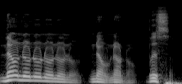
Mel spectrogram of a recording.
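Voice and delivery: ordinary delivery

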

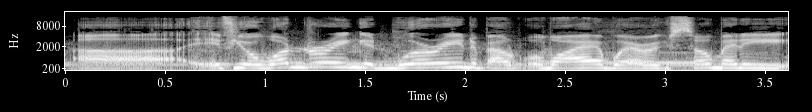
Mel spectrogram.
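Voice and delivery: high, sing-out crone sales pitch; theatrical bakery commercial, stretched high greetings; improvised ad read. Acted. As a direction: hawk the baked goods to the crowd.

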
